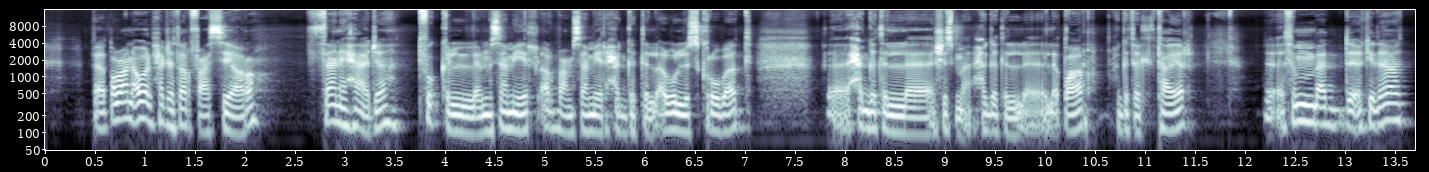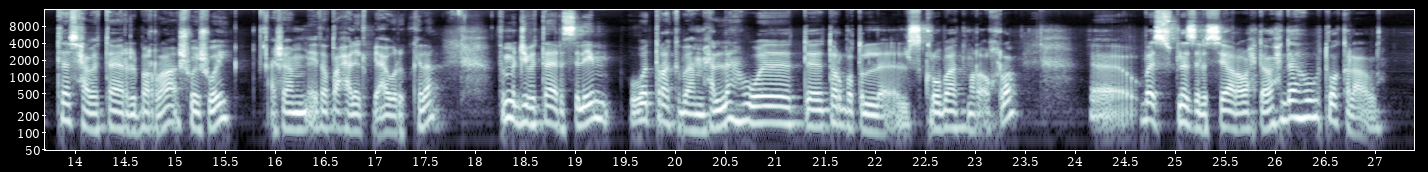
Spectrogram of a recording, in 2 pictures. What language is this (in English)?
Najdi Arabic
